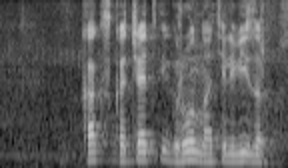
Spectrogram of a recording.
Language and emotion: Russian, neutral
